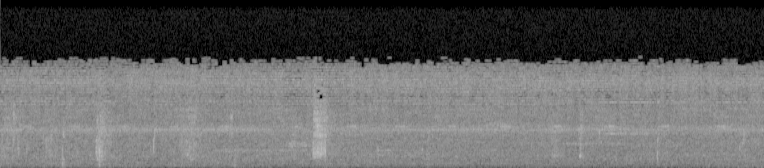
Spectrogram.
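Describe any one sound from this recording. Young monkeys squeak softly while playing.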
